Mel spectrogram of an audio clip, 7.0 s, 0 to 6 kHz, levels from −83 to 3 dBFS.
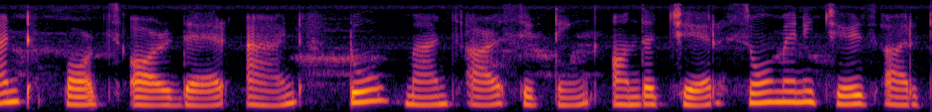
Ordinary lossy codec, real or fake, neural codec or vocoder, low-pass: none; real; none; 5.4 kHz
